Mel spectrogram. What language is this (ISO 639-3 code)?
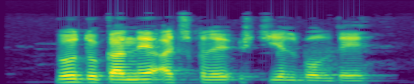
uig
